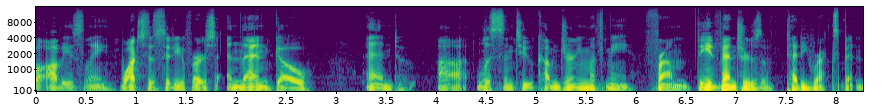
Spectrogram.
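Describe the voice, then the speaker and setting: A man's voice: mid-range voice, vocal fry, darkish tone, no echo, studio quality. Joking young man commenting on old ads. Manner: sarcastic, joking, chatty with many fillers. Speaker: video host.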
